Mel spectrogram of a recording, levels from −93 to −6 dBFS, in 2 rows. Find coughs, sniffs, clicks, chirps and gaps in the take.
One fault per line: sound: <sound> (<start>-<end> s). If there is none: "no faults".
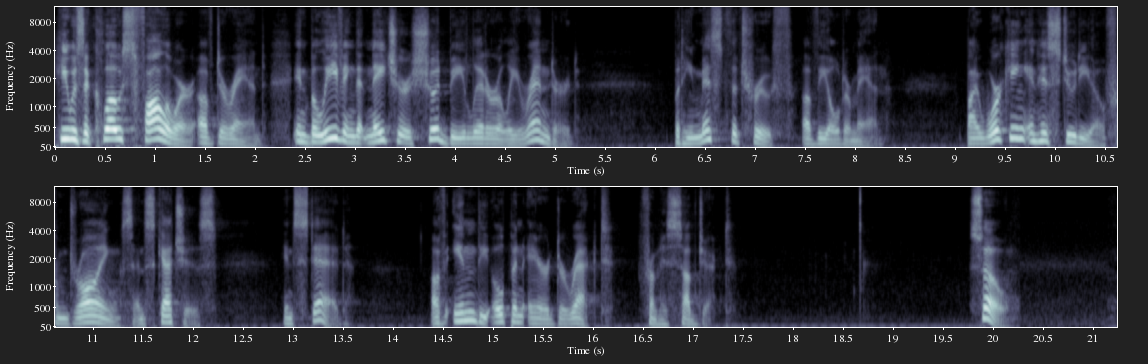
no faults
